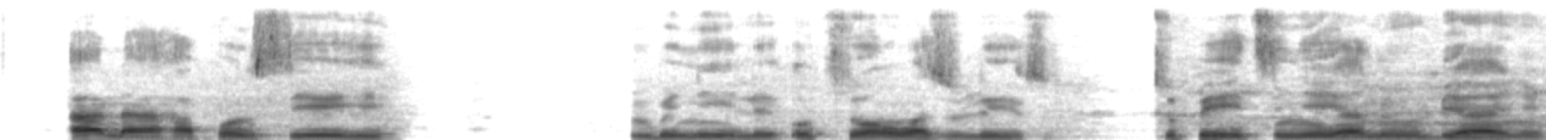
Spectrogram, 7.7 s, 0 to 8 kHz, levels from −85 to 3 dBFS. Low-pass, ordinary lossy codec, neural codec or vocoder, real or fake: 7.2 kHz; none; none; real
